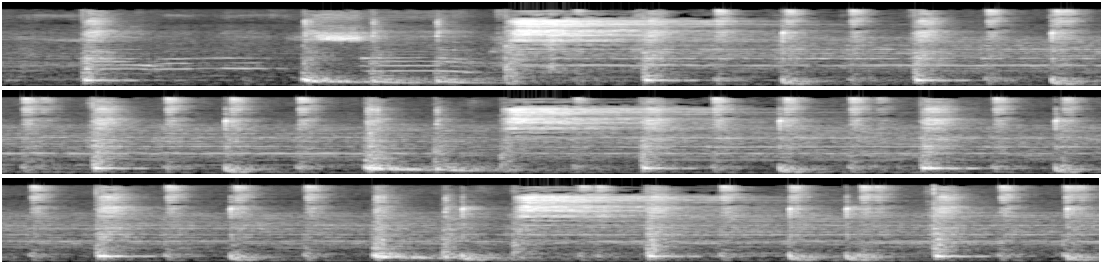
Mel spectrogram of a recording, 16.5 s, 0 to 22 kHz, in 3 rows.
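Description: Medeli DD-315 tabletop electronic drum pads struck with sticks, their sampled kit keeping a steady beat with kick and snare. About every six seconds comes a descending tom fill that ends on a crash cymbal. Underneath plays a pitched music backing.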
